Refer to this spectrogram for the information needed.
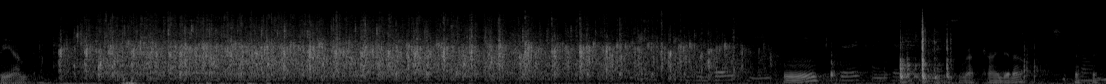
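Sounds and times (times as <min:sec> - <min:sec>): audience applauding: 0:00.5 - 0:07.8.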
